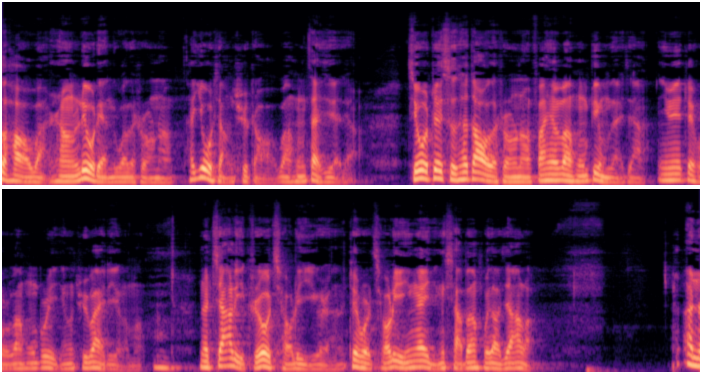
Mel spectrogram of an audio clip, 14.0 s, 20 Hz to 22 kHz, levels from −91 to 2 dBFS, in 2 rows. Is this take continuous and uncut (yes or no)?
yes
